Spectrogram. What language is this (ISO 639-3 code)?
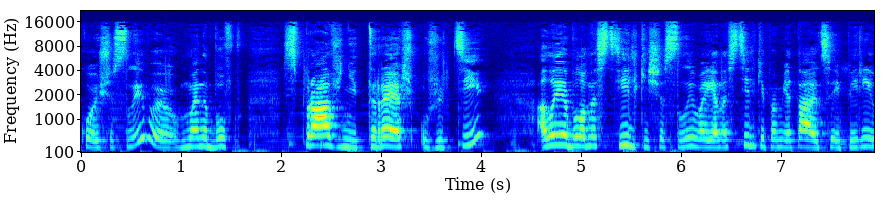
ukr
